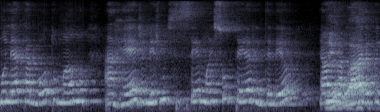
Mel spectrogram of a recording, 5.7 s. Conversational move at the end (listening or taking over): listening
